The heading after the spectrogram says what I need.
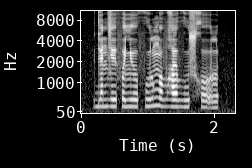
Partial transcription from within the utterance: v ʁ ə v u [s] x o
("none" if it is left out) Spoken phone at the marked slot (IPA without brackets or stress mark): s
